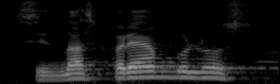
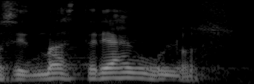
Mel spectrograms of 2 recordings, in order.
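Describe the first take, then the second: First: "preámbulos" said clearly as the right word; the proper phrase "Sin más preámbulos"; correct word. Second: "triángulos" said in place of "preámbulos", lightly imitating the pastor; mock-pompous "triángulos"; the pastor's wrong word. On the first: Shown as a demonstration. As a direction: set "preámbulos" against the wrong "triángulos". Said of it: "se dice preámbulo". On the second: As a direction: quote the slip "sin más triángulos" as he said it. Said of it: "pero él dijo".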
